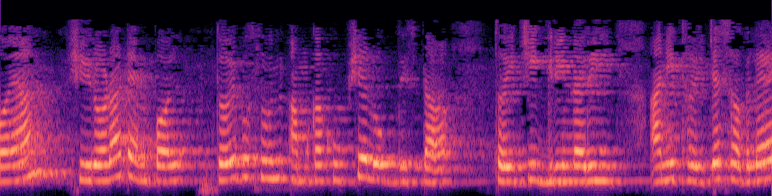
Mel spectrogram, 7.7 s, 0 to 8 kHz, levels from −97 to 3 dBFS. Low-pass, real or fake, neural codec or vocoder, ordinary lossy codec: 7.2 kHz; fake; vocoder, 44.1 kHz, 128 mel bands every 512 samples, BigVGAN v2; MP3, 24 kbps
